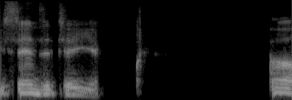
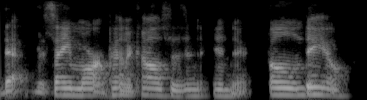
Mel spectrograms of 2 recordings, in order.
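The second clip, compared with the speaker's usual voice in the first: surprised disbelief; 5 semitones higher, 5 dB quieter than usual. Retold or imitated. Learns who the founder is.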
